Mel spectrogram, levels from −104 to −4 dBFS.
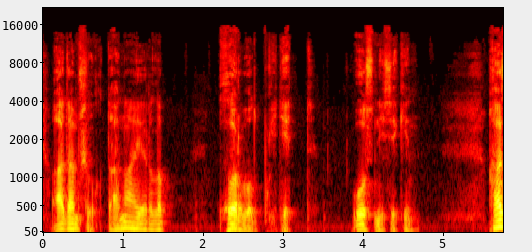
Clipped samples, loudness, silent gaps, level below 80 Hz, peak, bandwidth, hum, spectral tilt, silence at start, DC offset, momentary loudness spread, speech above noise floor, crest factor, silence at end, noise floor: under 0.1%; -33 LUFS; none; -48 dBFS; -8 dBFS; 15.5 kHz; none; -5.5 dB/octave; 0 s; under 0.1%; 18 LU; 38 dB; 26 dB; 0 s; -70 dBFS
